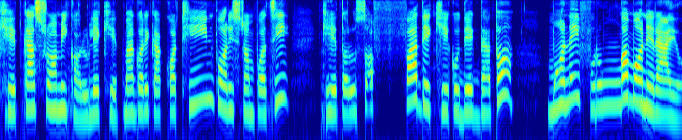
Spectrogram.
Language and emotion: Nepali, happy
